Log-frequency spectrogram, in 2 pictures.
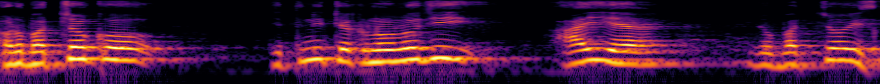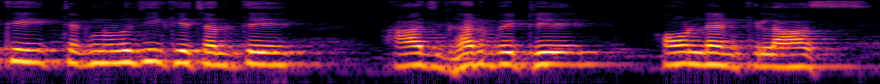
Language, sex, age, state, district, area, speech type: Hindi, male, 45-60, Bihar, Madhepura, rural, spontaneous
